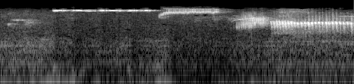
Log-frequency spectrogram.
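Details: Mosaic canary singing: a long, thin, steady high whistle that slides upward, then a lower rapid trilled roll repeated quickly and evenly, over faint background hiss.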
